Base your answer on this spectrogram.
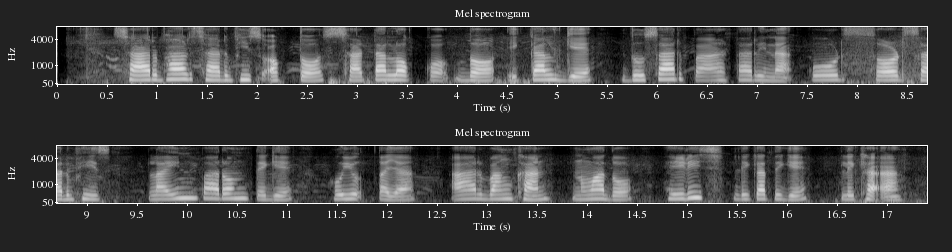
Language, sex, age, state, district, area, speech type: Santali, female, 18-30, West Bengal, Purba Bardhaman, rural, read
